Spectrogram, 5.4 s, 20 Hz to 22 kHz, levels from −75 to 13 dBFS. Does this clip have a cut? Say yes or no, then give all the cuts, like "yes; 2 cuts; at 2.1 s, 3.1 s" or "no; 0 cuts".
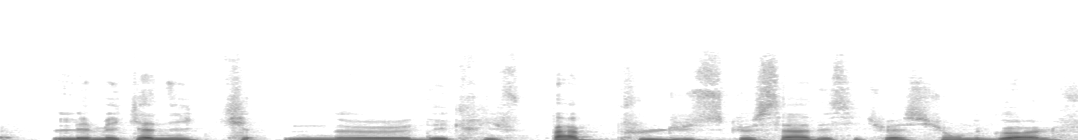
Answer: yes; 1 cut; at 1.3 s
